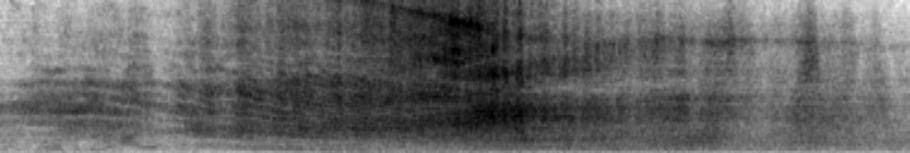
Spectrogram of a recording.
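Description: A twin-turbine RC model jet flies overhead, its broad roaring rush swelling louder toward the middle as it passes, then easing slightly while it keeps circling, with voices faintly in the background.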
